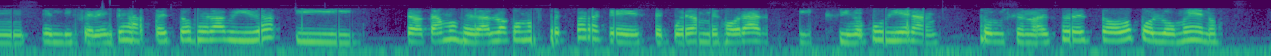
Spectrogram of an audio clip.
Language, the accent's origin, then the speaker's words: Spanish; San Antonio de los Baños, Artemisa, Cuba; yo soy de San Antonio de los Baños, al igual que mi esposo, vivimos juntos, Misael Aguilar Hernández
